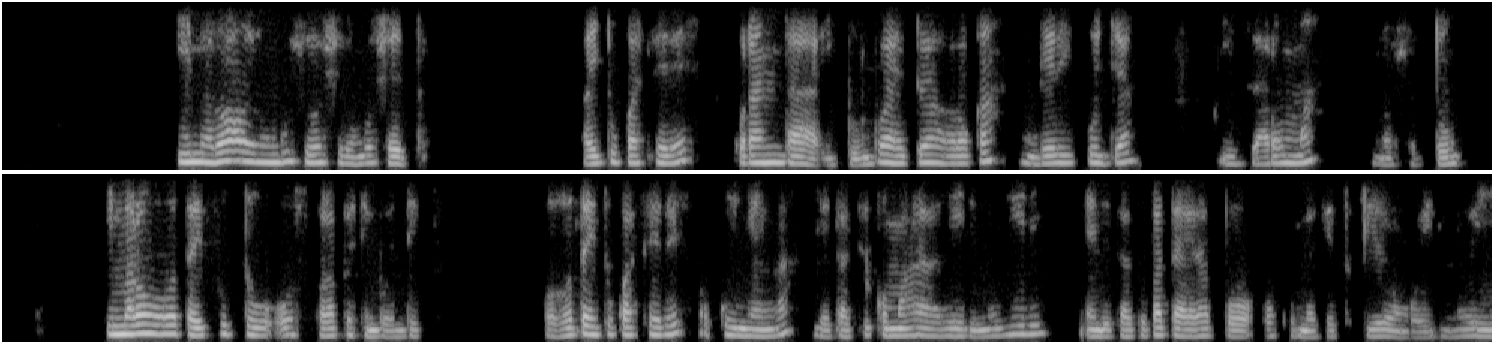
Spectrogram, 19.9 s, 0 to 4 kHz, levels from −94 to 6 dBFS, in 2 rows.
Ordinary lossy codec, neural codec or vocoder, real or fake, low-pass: Opus, 24 kbps; vocoder, 44.1 kHz, 128 mel bands every 512 samples, BigVGAN v2; fake; 3.6 kHz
